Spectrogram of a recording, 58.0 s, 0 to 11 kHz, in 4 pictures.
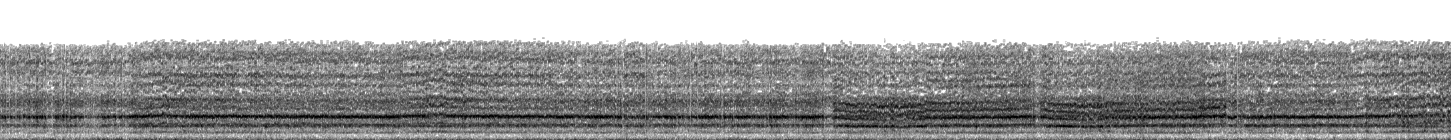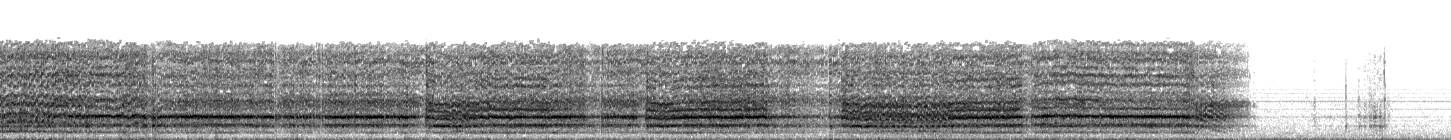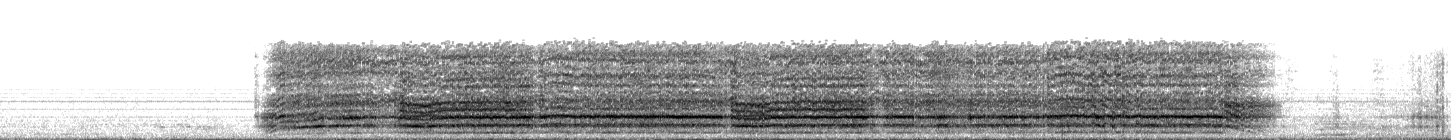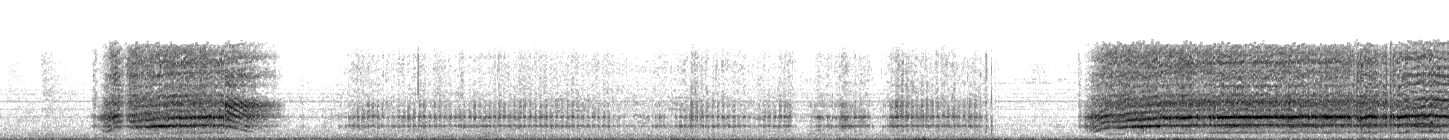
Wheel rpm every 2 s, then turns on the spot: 160, 160, 160, 160, 160, 160, 160, 160, 160, 160, 160, 160, 160, 50, 0, 20, 150, 160, 160, 160, 110, 0, 90, 20, 20, 20, 20, 110, 160.
46-54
